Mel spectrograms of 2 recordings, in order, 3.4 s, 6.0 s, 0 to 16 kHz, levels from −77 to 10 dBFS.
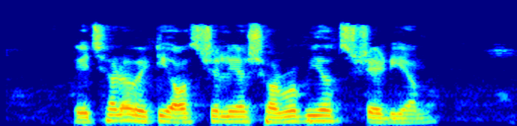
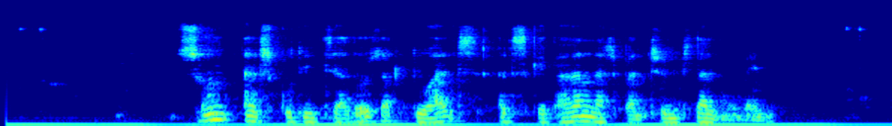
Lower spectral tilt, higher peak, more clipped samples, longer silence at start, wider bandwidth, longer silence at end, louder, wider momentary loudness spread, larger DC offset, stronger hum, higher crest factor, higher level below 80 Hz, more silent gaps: about the same, -4 dB/octave vs -5 dB/octave; first, -2 dBFS vs -18 dBFS; neither; first, 0.5 s vs 0.05 s; about the same, 8.2 kHz vs 8.2 kHz; first, 0.55 s vs 0 s; first, -15 LUFS vs -34 LUFS; second, 7 LU vs 18 LU; neither; neither; about the same, 14 dB vs 18 dB; second, -58 dBFS vs -44 dBFS; neither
